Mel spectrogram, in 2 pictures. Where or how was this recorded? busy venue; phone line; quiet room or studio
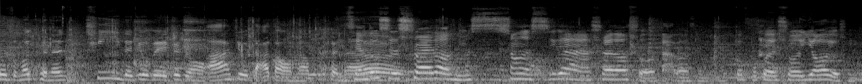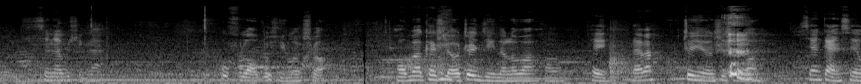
busy venue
